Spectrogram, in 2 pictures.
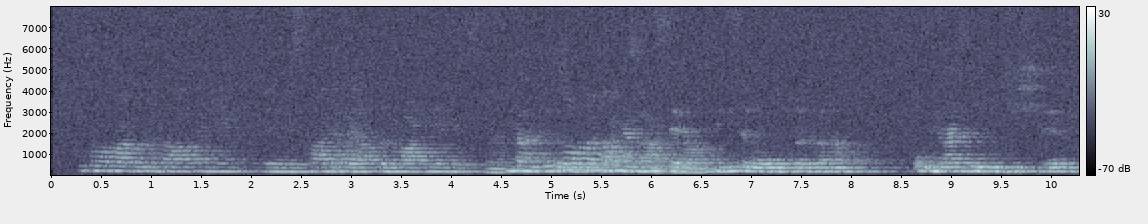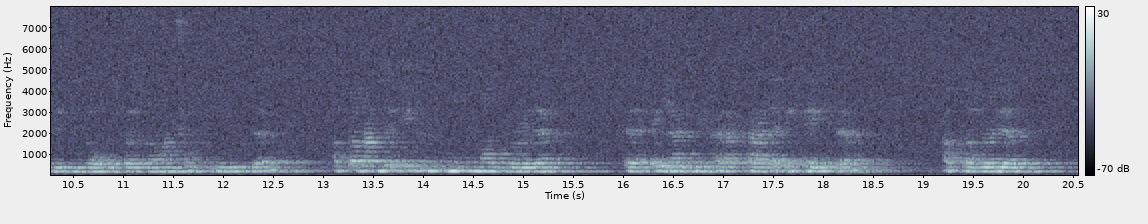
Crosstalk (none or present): present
